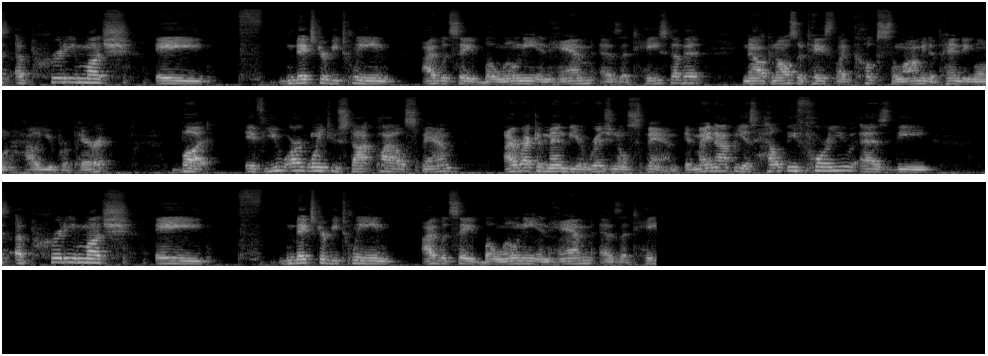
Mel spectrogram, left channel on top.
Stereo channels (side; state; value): right; drops out; at 6.6 s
